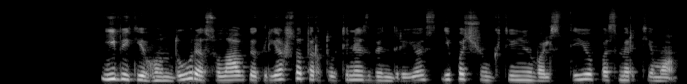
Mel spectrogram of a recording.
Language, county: Lithuanian, Vilnius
